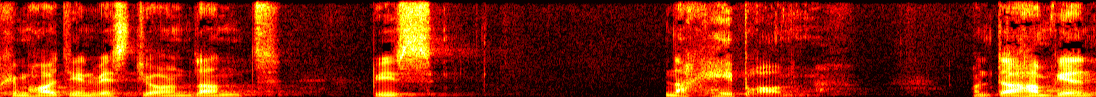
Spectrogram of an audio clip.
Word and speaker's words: Hebron: Hebron, hebräisch ausgesprochen Chevron, heißt Gemeinschaft.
